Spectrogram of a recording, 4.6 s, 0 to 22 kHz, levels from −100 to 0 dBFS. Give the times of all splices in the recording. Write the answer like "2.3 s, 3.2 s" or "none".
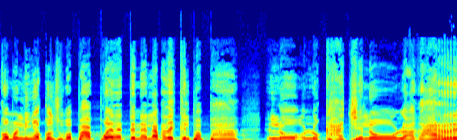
1.6 s, 2.6 s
